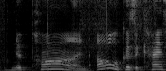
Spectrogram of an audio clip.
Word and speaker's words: Nippon: Well, let's figure out how you pronounce it. Ready? Let's listen. Nippon. Nippon.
